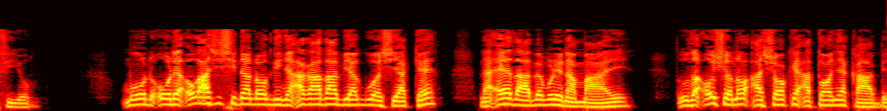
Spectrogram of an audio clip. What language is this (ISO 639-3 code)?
kik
